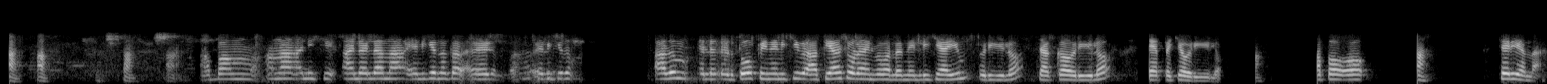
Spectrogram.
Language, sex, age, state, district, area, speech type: Malayalam, female, 45-60, Kerala, Kottayam, urban, conversation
